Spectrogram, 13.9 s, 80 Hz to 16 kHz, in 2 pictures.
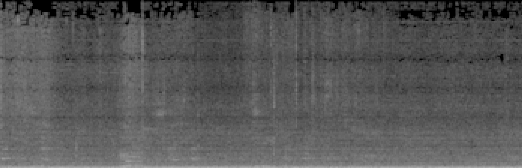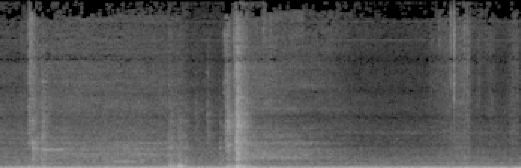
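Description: Steady low rumble inside a car of a JR West 225 series electric multiple unit, with a few short knocks, the loudest about ten seconds in.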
